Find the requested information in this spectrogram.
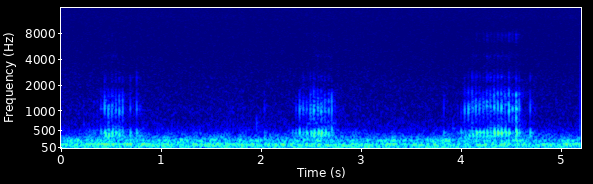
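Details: Purring from Tacy, a pet cat resting after breakfast: a deep, even rumble punctuated by three breathy surges at about 0.6, 2.5 and 4.3 seconds, nearly two seconds apart.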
